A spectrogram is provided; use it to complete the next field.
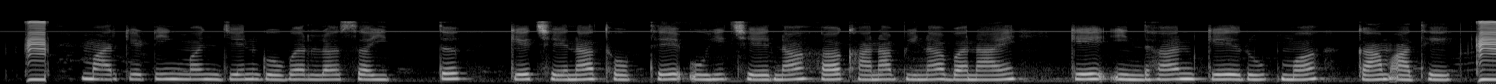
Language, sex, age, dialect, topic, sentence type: Chhattisgarhi, female, 18-24, Western/Budati/Khatahi, agriculture, statement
